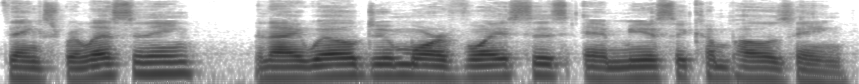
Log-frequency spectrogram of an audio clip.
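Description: A man's voice: medium pitch, moderate pace, dark tone. A man speaking to viewers as an amateur voice performer, introducing and closing his video.

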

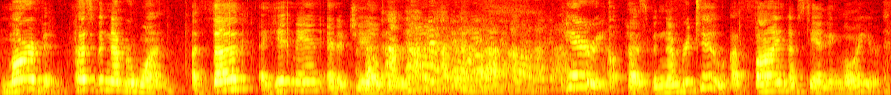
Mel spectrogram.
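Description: A woman's voice: a little high, sing-song, a little slow, crowd noise. A middle-aged woman presenter reading scripted narration to introduce a radio play to an audience in a room. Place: meeting room stage, indoors. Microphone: far camera. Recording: distant camera mic, background noise.

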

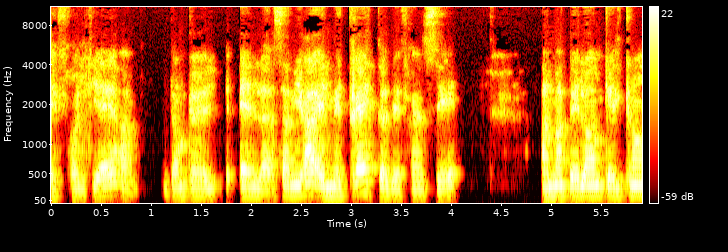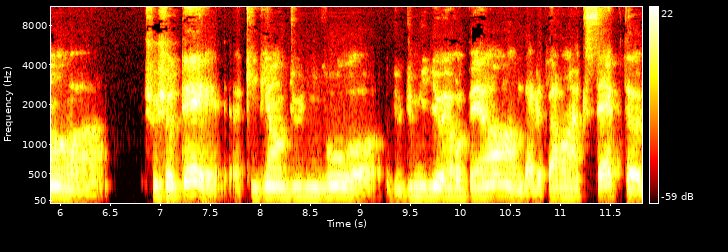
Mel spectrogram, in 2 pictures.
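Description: A man in his forties from Italy, speaking as a researcher and filmmaker on a round-table panel, hesitant with many pauses and restarts, over a webcam video call from home. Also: a little high, a little mellow. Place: room at home.

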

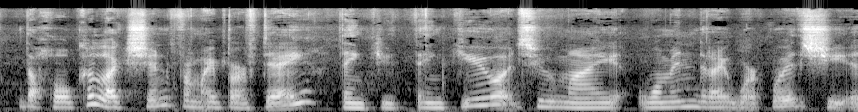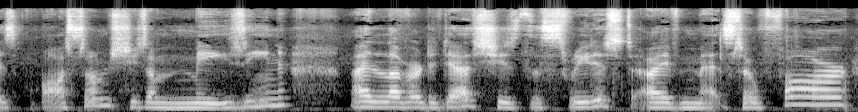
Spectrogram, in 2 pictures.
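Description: A woman's voice: on the low side, creaky. A woman hosting her nail channel, congested from a cold, chatting effusively and thanking her viewers while she unboxes products at home. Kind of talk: sponsored unboxing vlog. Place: home nail studio, table top.

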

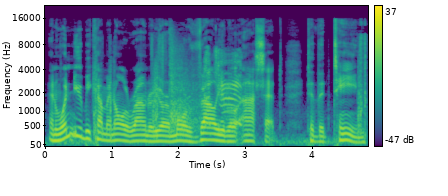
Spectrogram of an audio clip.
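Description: A man's voice: medium pitch, lively intonation, moderate pace. Man narrating game play over background noise. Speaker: gaming video host. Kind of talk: first-person story narration over sports game play. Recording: clear background noise and ambience.

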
